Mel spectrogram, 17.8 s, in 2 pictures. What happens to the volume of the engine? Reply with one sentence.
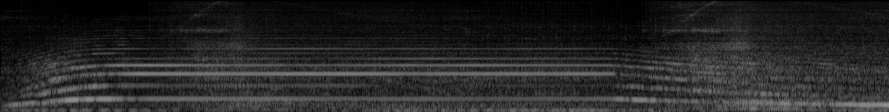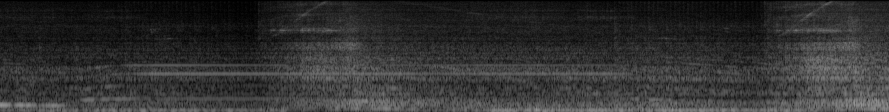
The volume of the engine goes up.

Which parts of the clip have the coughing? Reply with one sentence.
The coughing can't be heard in this clip.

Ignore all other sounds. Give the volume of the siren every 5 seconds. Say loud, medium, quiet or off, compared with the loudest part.
loud, loud, medium, medium.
